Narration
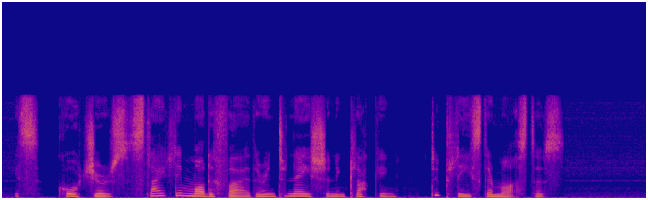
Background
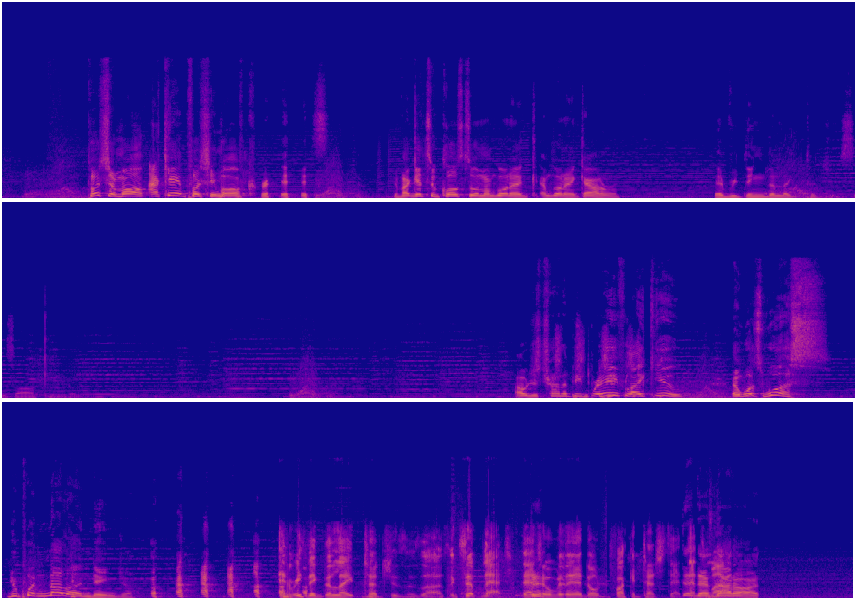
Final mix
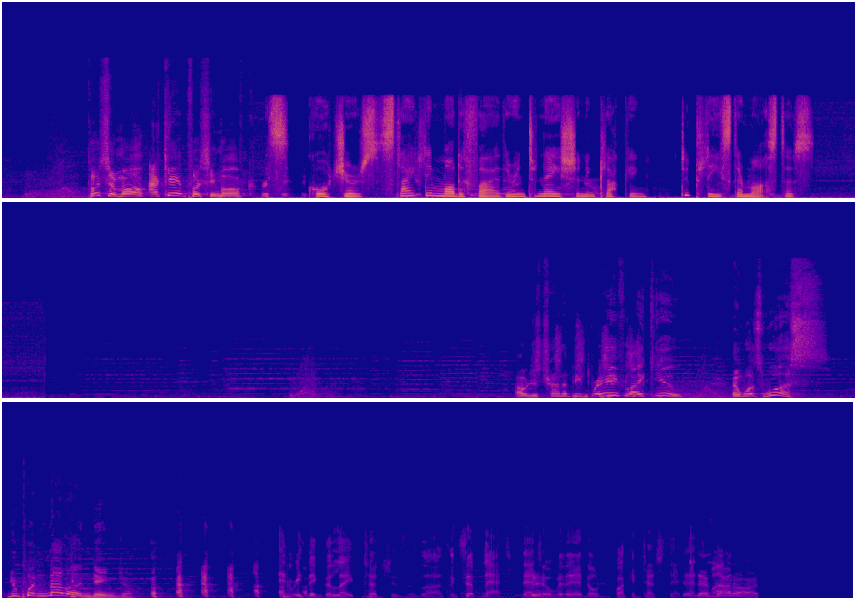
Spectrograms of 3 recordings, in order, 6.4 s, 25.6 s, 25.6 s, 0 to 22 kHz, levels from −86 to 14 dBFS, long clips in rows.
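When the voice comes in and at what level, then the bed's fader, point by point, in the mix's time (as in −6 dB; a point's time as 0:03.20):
2.50 s, +1.0 dB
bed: 0:02.27 −2 dB
0:02.95 −22 dB
0:08.65 −22 dB
0:09.99 −4.5 dB
0:18.26 −4.5 dB
0:19.97 −21.5 dB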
